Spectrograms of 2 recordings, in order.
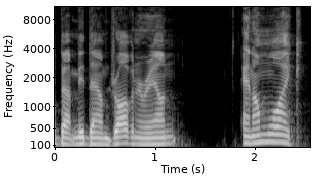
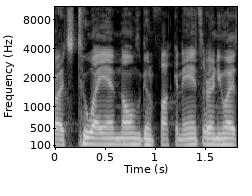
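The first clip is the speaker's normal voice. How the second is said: usual speaking voice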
